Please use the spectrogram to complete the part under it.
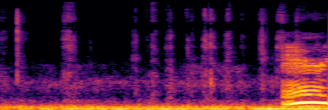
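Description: Scissors snip through paper in a few short, close cuts, ending in a brief sharper scrape, quiet and without talk.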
